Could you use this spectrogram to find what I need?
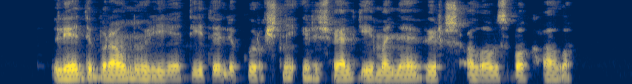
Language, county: Lithuanian, Vilnius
